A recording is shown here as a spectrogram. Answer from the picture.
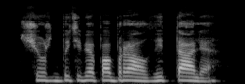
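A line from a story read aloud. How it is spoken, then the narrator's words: Grumbling. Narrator (Russian): проворчал Борис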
